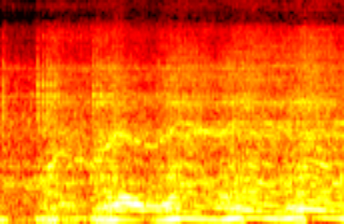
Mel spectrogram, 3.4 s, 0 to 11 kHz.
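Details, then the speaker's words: Honda bike with 16,000 km whose engine bore failed, after engine rebuild: revs up and settles cleanly, steady single-cylinder firing with no knock, no smoke; engine now clear. "Smoke ఏం రావట్లేదు engine sound అయితే ఒకసారి వినండి clear"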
